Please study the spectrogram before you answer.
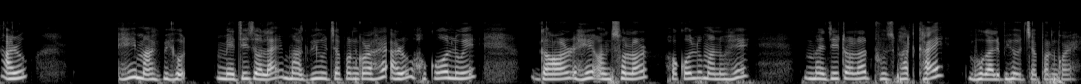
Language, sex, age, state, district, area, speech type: Assamese, female, 18-30, Assam, Charaideo, rural, spontaneous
